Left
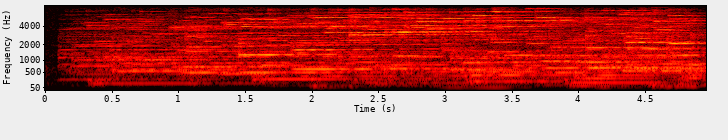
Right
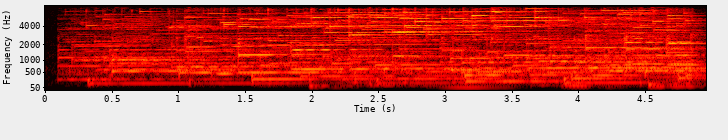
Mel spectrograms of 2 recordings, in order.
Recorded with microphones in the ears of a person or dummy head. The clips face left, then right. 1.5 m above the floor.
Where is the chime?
65° right (ahead or behind), 0.5 m.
